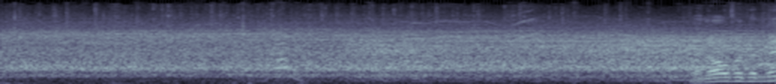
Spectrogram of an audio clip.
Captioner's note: crowd cheering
